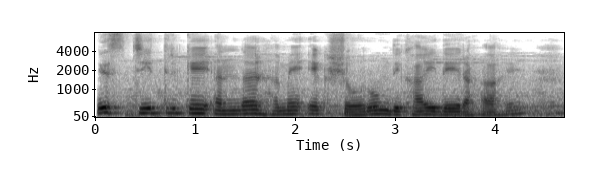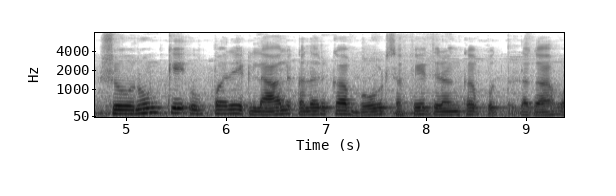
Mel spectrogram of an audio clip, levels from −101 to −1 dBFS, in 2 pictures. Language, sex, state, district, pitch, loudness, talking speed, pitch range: Hindi, male, Chhattisgarh, Balrampur, 125 Hz, -16 LUFS, 180 wpm, 110-140 Hz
